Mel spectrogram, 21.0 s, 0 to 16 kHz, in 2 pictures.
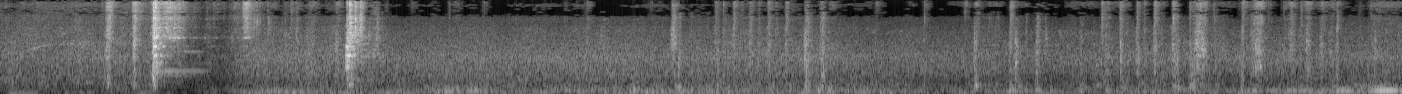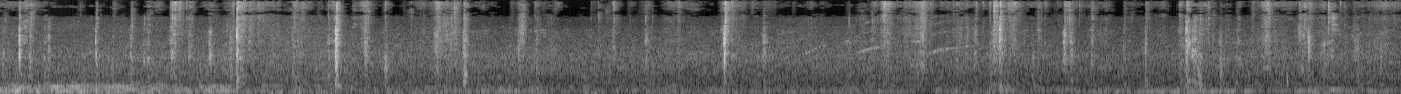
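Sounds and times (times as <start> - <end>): low vehicle engine hum: 0.0 - 21.0
road traffic rumbling: 0.0 - 21.0
sharp clicks and knocks: 5.0 - 21.0.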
